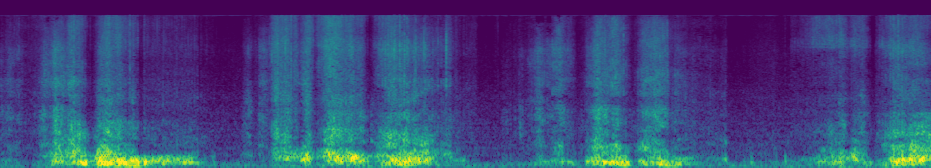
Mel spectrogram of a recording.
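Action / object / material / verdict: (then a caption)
scrape / foam kitchen sponge with scouring layer / foam / none. A small pink foam kitchen sponge with a yellow scouring layer is held upright and scratched with fingernails. The scratching comes in slow, uneven swells of deep, rough, rumbling scraping, heavy in the low end with little brightness.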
